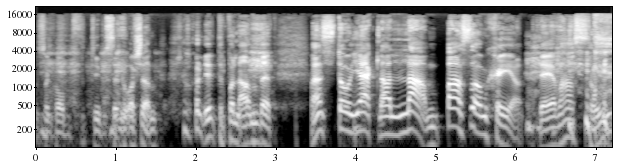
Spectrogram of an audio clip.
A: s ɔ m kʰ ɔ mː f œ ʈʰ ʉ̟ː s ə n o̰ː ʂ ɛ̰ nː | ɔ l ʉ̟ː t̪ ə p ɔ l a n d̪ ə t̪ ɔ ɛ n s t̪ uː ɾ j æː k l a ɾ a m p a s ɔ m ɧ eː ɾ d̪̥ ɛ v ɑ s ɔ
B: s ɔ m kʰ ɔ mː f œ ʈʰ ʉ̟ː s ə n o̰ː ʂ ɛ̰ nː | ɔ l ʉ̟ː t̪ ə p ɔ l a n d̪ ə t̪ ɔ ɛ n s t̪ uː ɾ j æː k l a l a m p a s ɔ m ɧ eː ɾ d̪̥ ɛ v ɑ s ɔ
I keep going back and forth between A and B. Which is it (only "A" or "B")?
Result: B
